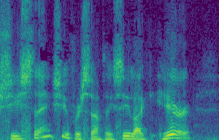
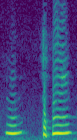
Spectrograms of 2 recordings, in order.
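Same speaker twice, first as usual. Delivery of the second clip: laugh; 5 dB louder than usual. Real, not acted. Laughs after his own voice.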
